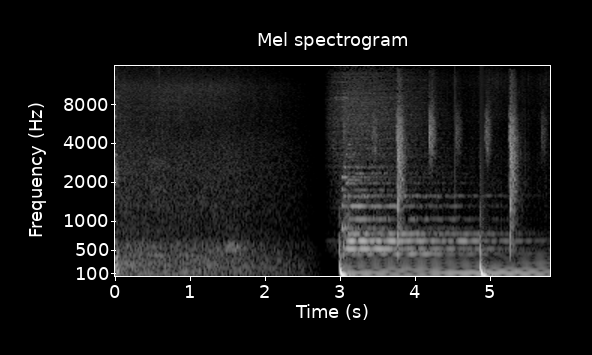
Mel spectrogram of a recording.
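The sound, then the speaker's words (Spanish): Sea waves wash onto a shore in a steady, hissing surge for a few seconds, fading to near silence before music with deep bass and sharp percussive hits begins. “¿Qué te parece ahora si nos damos un paseo a escuchar ese sonido del mar mientras nos despedimos?”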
